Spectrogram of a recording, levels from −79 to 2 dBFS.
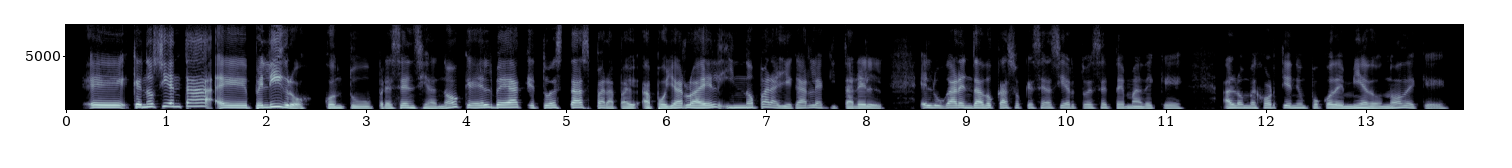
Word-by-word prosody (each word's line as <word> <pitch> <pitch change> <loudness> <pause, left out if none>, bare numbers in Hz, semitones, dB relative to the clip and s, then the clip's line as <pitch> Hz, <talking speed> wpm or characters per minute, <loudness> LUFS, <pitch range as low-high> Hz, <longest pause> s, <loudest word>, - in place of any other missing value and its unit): eh, 210 - +4
que 245 - +6
no 255 +3 +3
sienta, 310 +3 +1
eh, 195 -1 +3
peligro 205 - +4
con 155 +1 0
tu 155 -2 -3
presencia, 150 0 -2
¿no? 200 - -1
Que 200 -2 0
él 220 +2 +4
vea 220 +1 +4
que 190 -3 -6
tú 190 +1 -1
estás 215 +2 0
para 180 -6 -3
apa 145 0 -5
apoyarlo 165 +6 +2
a 180 -1 +5
él 215 +6 +2
y 190 - -3
no 195 +1 +1
para 235 -5 -3
llegarle 170 +5 -3
a 175 - -7
quitar 145 0 -5
el 150 -3 -1 0.3
el 185 - 0
lugar, 185 +1 0
en 180 -3 -1
dado 185 +1 +2
caso 170 +2 -4
que 170 - -8
sea 165 +1 -6
cierto 160 -1 -7
ese 165 +1 -6
tema 150 -2 -4
de 135 0 -4
que, 130 0 -9 0.4
a 160 - -1
lo 170 - -1
mejor, 165 +1 -3
tiene 175 -2 -2
un 165 - -5
poco 165 +2 -4
de 140 -2 +2
miedo, 145 -2 +1
¿no? 165 +6 -2
De 175 -5 -4
que 65 0 -10
175 Hz, 220 wpm, -20 LUFS, 155-200 Hz, 0.4 s, que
